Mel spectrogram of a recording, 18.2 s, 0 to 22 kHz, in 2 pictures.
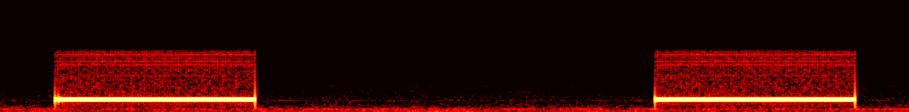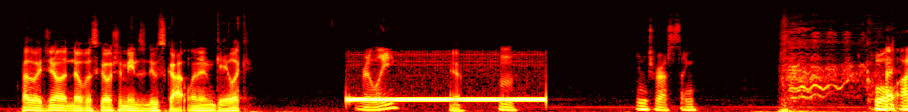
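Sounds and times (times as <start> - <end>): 
telephone ringback tone while calling a number in Nova Scotia: 0.5 - 2.6, 6.5 - 8.6, 12.6 - 14.6
speech: 9.5 - 11.6, 15.6 - 16.2, 17.8 - 18.1
laughter: 16.9 - 18.1.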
